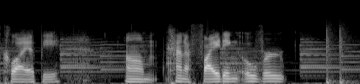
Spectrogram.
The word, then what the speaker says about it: Calliope: be a dirk and i i say calio but i know it's pronounced calliope um kind of fighting over the narrative it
